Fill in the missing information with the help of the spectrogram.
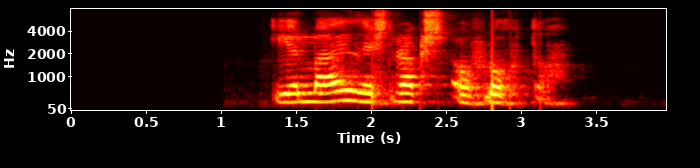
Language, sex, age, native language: Icelandic, male, 9, Icelandic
